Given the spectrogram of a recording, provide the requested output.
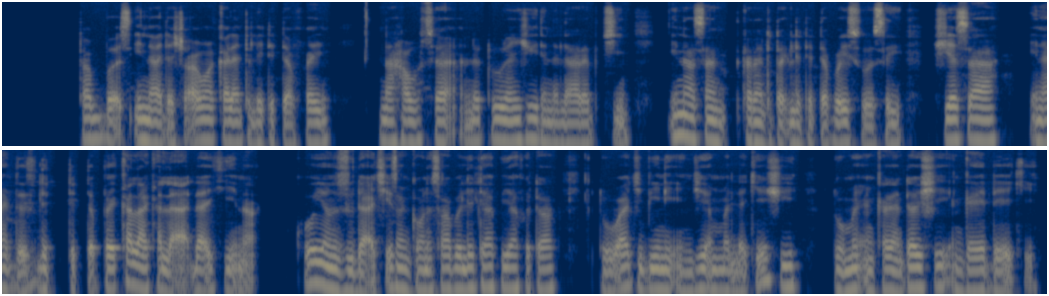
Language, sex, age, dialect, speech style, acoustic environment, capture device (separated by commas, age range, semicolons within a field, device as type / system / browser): Hausa, male, 25-34, Nigeria - Kano, happy; relaxed; excited; anxious, people talking; nature; silence; music, mobile / Linux / Chrome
